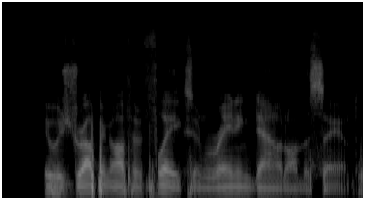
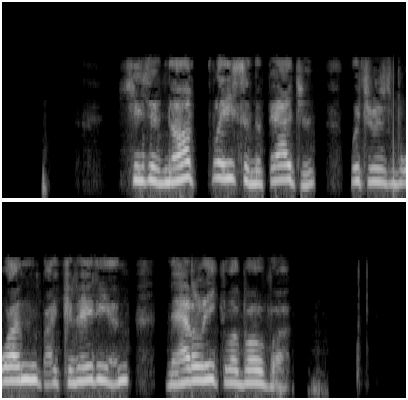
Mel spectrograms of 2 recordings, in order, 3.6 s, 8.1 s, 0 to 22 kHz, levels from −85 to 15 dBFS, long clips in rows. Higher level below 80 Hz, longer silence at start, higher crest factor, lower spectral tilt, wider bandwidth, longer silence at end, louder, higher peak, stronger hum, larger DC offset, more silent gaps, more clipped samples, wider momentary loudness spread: second, -72 dBFS vs -60 dBFS; second, 0.45 s vs 1.25 s; about the same, 20 dB vs 16 dB; about the same, -5 dB/octave vs -4.5 dB/octave; first, 13.5 kHz vs 7.8 kHz; second, 0 s vs 1.2 s; second, -48 LUFS vs -17 LUFS; second, -28 dBFS vs -2 dBFS; neither; neither; second, none vs 3.19-3.23 s, 3.43-3.49 s, 5.63-5.68 s; neither; about the same, 10 LU vs 12 LU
